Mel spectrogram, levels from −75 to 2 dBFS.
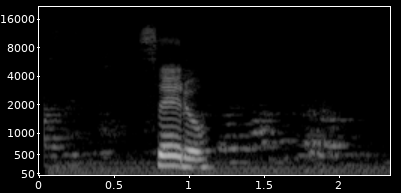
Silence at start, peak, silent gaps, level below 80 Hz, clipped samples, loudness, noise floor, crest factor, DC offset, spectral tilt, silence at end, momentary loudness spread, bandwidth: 0.05 s; -14 dBFS; none; -58 dBFS; under 0.1%; -28 LUFS; -51 dBFS; 18 dB; under 0.1%; -5 dB/octave; 0.35 s; 25 LU; 14.5 kHz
